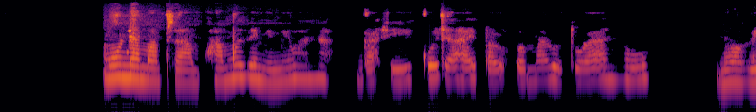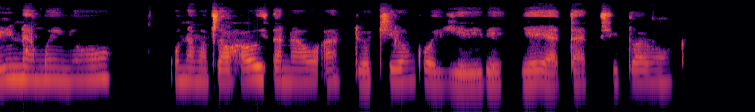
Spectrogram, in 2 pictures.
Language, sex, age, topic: Oshiwambo, female, 18-24, agriculture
